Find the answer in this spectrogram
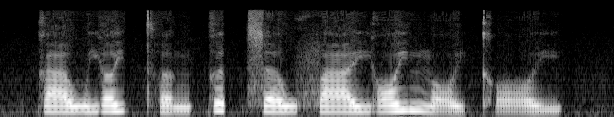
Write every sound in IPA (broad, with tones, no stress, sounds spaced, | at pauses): k aː˧ w j ɐ˥ j t̪ʰ ɐ˨ ŋ k ɐ˥ t̚ s ɐ˧ w f aː˧ j ɔː˥ j n̪ ɔː˨˩ j kʰ ɔː˨ j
